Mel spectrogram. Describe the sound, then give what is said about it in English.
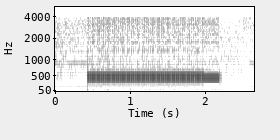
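Steady telephone dial tone from a line being dialed into, one unbroken mid-pitched hum lasting nearly two seconds, with a couple of sharp clicks just before it cuts off; no talk. “I actually sat there and listened to you trying to dial me”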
